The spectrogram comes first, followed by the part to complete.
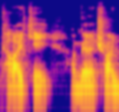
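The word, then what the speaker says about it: Kayky: brazilian divisions it is kaiki it might be pronounced cakey but i looked online and it looks like it's pronounced kaiki i'm going to try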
